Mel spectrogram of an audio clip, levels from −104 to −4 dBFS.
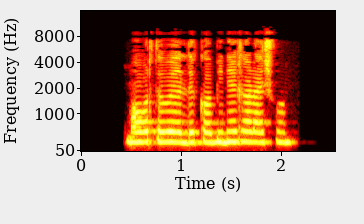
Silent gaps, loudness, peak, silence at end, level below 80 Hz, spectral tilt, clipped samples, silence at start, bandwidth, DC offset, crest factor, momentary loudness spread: none; -18 LUFS; -4 dBFS; 0.4 s; -72 dBFS; -1.5 dB/octave; under 0.1%; 0.45 s; 9.6 kHz; under 0.1%; 14 dB; 10 LU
